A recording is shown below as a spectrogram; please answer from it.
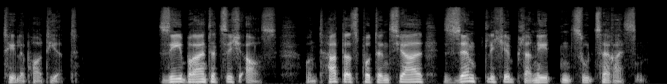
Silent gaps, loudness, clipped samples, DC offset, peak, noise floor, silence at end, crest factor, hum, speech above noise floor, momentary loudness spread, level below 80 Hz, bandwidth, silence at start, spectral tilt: none; -17 LUFS; under 0.1%; under 0.1%; 0 dBFS; under -90 dBFS; 0.3 s; 18 dB; none; over 73 dB; 14 LU; -50 dBFS; 15.5 kHz; 0.05 s; -5 dB/octave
